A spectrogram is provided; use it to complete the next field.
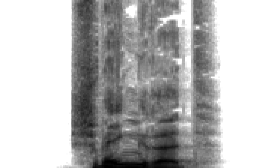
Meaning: second-person plural subjunctive I of schwängern
- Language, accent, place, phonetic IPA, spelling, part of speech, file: German, Germany, Berlin, [ˈʃvɛŋʁət], schwängret, verb, De-schwängret.ogg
